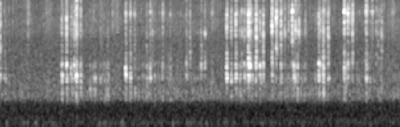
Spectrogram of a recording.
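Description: A wooden stylus scratches details into a flat, black-coated scratch art paper page. Quiet, bright, dry scratching comes in short, irregular bursts of quick strokes, with almost no low end.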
